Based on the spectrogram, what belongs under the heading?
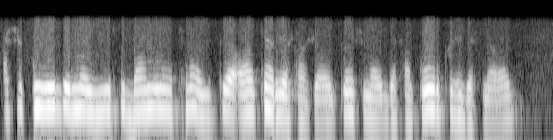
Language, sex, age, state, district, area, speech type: Kashmiri, male, 18-30, Jammu and Kashmir, Srinagar, urban, conversation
